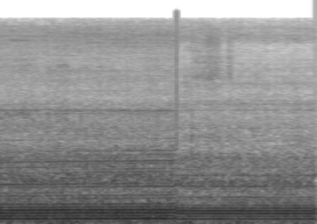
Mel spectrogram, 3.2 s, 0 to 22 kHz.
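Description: A 2018 Mutt Fat Sabbath 125 motorcycle cruises steadily on a fast dual carriageway, its engine holding a constant droning hum with wind rush and no talking.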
